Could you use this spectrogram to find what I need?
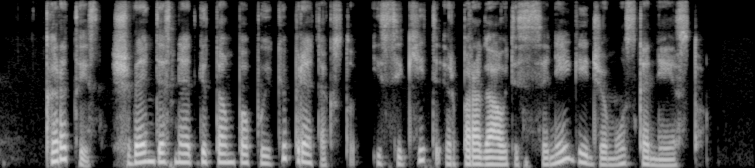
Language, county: Lithuanian, Kaunas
